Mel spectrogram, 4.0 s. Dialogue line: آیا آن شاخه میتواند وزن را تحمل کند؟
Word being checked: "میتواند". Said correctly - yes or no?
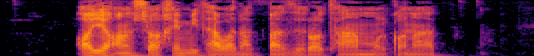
yes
